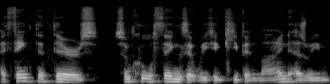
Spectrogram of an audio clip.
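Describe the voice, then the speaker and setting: This man talks at a fairly quick pace with an upbeat tone. His pitch is medium, and its variation is ordinary. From Vermont, US. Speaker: podcast co-host. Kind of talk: casual podcast conversation. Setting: remote recording. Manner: extroverted, upbeat.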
